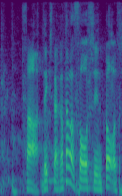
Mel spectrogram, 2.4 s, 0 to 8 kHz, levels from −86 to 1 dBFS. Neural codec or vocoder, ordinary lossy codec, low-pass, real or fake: codec, 16 kHz, 4 kbps, FunCodec, trained on LibriTTS, 50 frames a second; none; none; fake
